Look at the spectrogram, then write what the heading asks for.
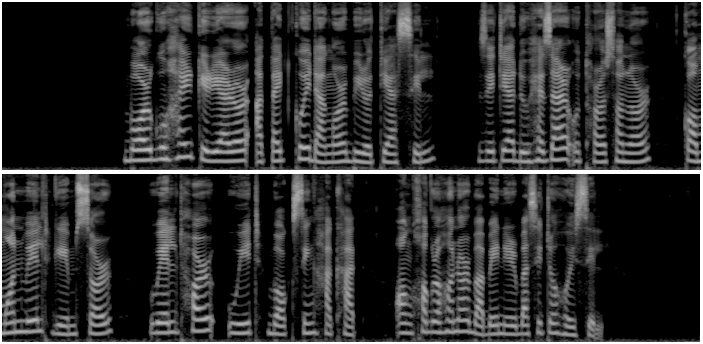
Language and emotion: Assamese, neutral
